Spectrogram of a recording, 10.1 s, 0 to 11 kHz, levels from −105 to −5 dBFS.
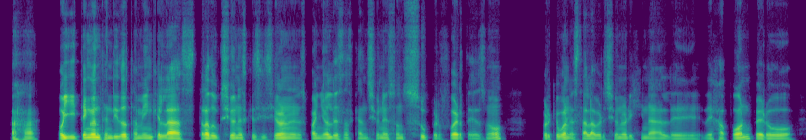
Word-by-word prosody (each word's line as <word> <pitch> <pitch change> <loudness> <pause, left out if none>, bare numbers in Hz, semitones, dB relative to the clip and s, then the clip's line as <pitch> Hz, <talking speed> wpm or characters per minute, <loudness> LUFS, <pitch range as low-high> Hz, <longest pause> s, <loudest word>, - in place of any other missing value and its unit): Ajá. 95 0 -4 0.2
Oye, 105 0 +7
y - - -2
tengo 110 +4 +6
entendido 110 -1 +4
también 95 -2 -4
que - - -2
las 90 -3 +6
traducciones 95 +3 +1
que 100 - -12
se 95 +1 -14
hicieron 100 +4 +2
en 90 - -3
español 90 +1 -3
de 95 - -2
esas 100 +1 -12
canciones 95 +3 -8
son 95 -3 -8
superfuertes, 75 -3 -4
¿no? - - -4 0.4
Porque, - - -6
bueno, 110 -5 +1
está 80 +1 -5
la 90 - +1
versión 90 +2 -7
original 90 -1 -7
de 80 0 -11
de 90 0 -11
Japón, 100 +8 0
pero 85 -2 -2
95 Hz, 180 wpm, -25 LUFS, 90-100 Hz, 0.4 s, Oye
